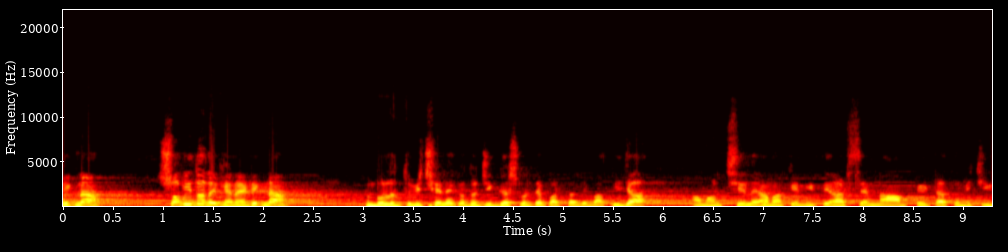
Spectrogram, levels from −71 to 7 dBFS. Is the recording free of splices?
yes; 0 cuts

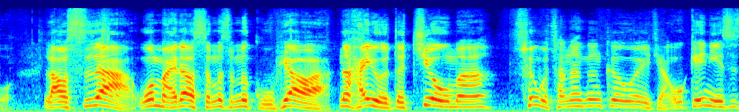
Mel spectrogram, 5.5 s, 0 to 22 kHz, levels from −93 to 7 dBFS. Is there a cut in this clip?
yes; 2 cuts; at 2.5 s, 3.8 s

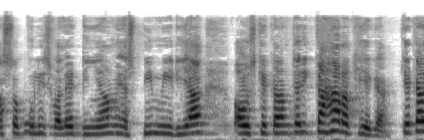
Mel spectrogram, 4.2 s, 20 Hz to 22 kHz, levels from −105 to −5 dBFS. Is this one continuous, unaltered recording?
yes; 0 cuts

